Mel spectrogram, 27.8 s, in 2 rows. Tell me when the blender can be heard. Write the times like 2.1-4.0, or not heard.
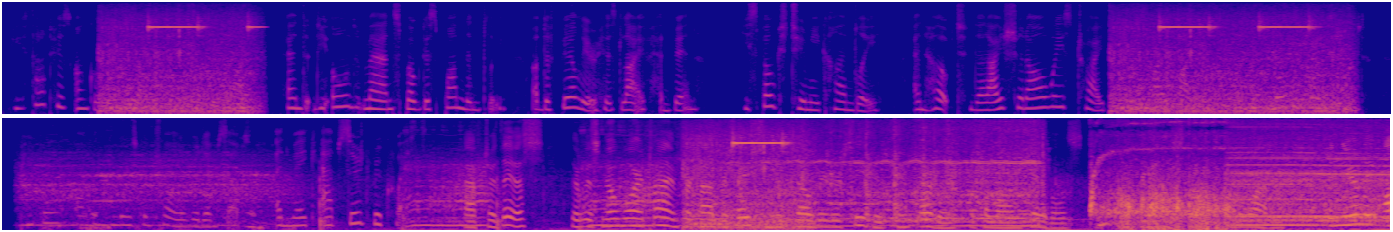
14.0-27.7.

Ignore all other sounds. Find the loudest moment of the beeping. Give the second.
21 s.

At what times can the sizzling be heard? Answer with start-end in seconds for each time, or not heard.
not heard.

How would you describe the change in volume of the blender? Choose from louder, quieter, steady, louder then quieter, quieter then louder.
louder.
